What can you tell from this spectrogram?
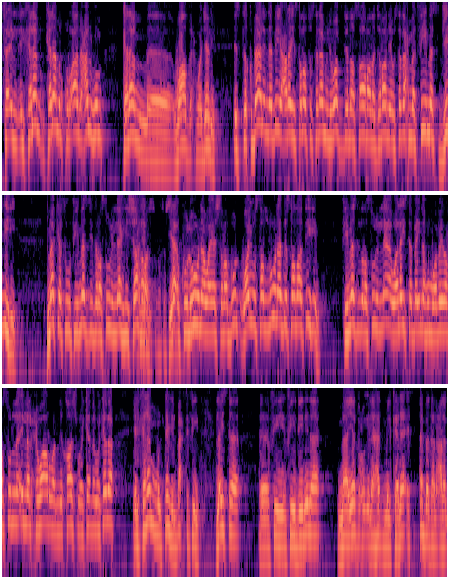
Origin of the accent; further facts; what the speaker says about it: Upper Egypt, Egypt; قلت لهم عندنا في الصعيد قد تقوم الحروب والمشاكل بين عائلات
